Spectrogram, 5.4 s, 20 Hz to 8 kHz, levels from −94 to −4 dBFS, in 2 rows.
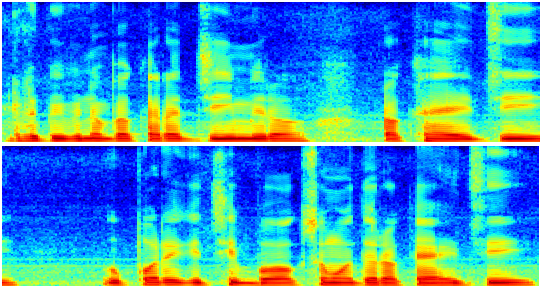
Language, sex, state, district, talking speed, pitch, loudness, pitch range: Odia, male, Odisha, Malkangiri, 155 wpm, 120 Hz, -12 LUFS, 115-120 Hz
